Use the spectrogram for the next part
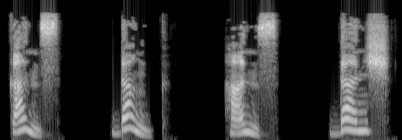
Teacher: अनुस्वार। इसका उच्चारण नाक से झनकार के रूप में होता है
